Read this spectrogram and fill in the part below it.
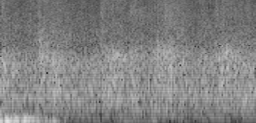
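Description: A conference audience claps steadily, a dense burst of applause filling the short moment.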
